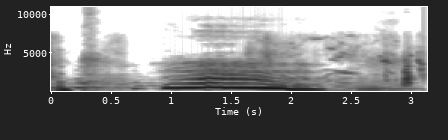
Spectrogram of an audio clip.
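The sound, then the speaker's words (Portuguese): A person imitates a horse neighing: one loud, drawn-out voiced cry that rises slightly, then slides down in pitch before cutting off, with brief faint sounds on either side. “o cavalo lá do outro lado que o Clank enxerga, o cavalo relincha.”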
